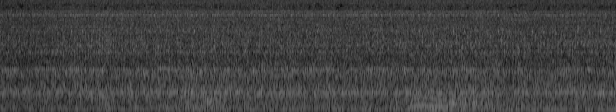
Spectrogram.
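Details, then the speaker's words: Chevrolet Optra at idle after replacing a faulty ignition coil and a rotted, broken lead; it had misfired, jerked while driving and needed long cranking. The idle is now quiet and even with no misses, so the engine is running properly. "देखा, बिल्कुल साइलेंट हो गया इंजन, मस्त हो गया गाड़ी।"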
